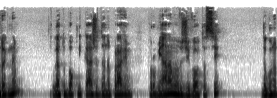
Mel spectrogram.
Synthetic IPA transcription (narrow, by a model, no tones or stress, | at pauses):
ɾɤɡnɛm | koɡat̪obɔknikaʒɛd̪ɐnɐpɾavim | pɾomʲjanəvɐvʒivɔt̪əsi | d̪ɐɡonɐ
